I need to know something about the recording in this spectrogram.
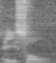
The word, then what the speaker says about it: Aso: And that is ASO, ASO, the way it's spelled, ASO-san in Japan.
